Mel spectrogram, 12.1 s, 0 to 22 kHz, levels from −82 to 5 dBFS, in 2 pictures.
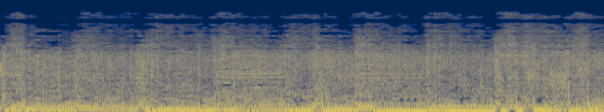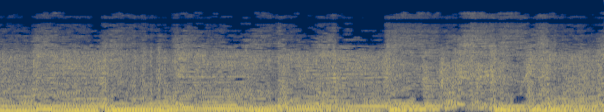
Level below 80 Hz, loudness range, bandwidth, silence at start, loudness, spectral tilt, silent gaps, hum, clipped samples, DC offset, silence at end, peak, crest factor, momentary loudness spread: -14 dBFS; 1 LU; 15 kHz; 0 s; -14 LUFS; -5 dB/octave; none; none; under 0.1%; under 0.1%; 0 s; 0 dBFS; 12 dB; 2 LU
